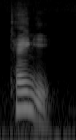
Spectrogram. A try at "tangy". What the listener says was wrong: Are you saying the G? There's no G. It's tangy.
